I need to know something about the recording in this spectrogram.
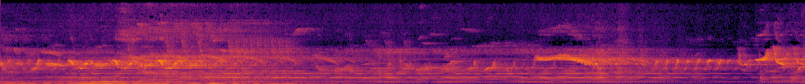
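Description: Accordion holding long sustained chords, loud for the first few seconds and then softer, while birds chirp over it.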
